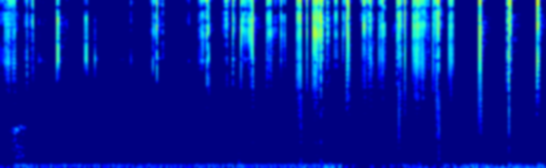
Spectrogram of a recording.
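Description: Long gold glitter acrylic nails are pressed and tapped nail against nail and their hard surfaces rubbed together. The result is a quiet, steady run of crisp, bright clicks and scratchy rubbing over a low hum, with a faint steady tone underneath.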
